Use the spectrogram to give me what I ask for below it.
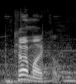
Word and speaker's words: Carmichael: How do you pronounce it? Carmichael? Carmichael.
